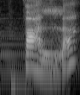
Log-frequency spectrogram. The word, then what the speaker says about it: palla: Doppie consonanti. È una cosa seria. Palla non è pala. Nonno non è nono. In italiano , le consonanti doppie cambiano radicalmente il significato delle parole.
